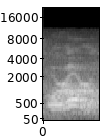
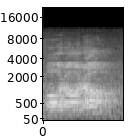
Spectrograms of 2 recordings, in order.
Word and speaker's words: Ororo: Okay, Ororo is an African deity, but it's not pronounced Ororo. It's pronounced Ororo. Ororo.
